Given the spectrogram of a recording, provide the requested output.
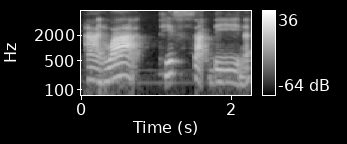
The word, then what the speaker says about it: ทฤษฎี: อิ ทิพย์ 2 อะ e d อ่าน ว่า ทฤษฎี นะ คะ ทฤษฎี ก็ อ่า ถ้า พอ พาน นะ คะ จะ ออก เสียง อะไร คะ ตาม หลัง พ.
